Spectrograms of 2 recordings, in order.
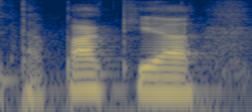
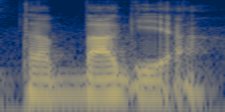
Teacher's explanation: the Basque P, T, and K, they become voiced.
